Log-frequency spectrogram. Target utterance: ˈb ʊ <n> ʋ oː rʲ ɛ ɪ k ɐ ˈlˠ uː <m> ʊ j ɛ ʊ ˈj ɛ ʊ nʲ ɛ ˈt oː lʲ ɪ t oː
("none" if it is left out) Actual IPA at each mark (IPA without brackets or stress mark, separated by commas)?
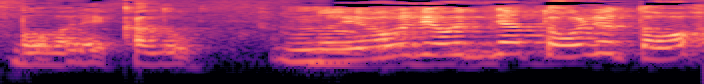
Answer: none, n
